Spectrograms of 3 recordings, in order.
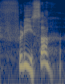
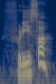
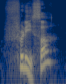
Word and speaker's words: flisa: Så det noen som allerede nå sitter og irriterer seg over at jeg sier flisa, mener at det skal være flisa. Mm. Det det ikke. Det uttales altså flisa.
